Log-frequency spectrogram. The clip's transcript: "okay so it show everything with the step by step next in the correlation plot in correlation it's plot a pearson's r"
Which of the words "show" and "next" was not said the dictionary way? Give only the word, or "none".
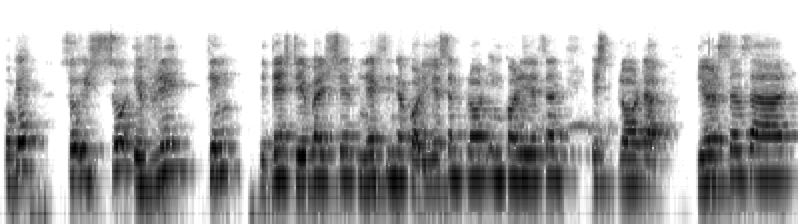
show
